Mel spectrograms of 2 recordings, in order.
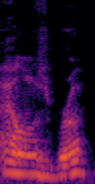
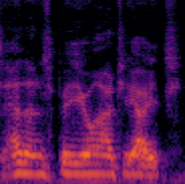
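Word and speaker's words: Helensburgh: hel ensboro we they we pronounced it ensboro but it was Helen bugh on the cide and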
